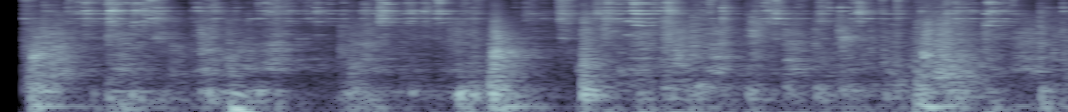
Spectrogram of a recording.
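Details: A Boston Terrier playing with a balloon gives short, low grunts and snuffling whimpers amid rustling and squeaking scuffles.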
